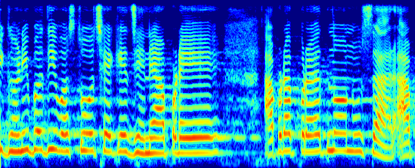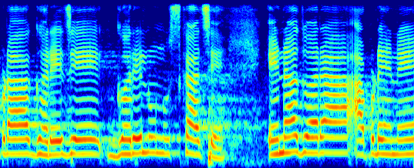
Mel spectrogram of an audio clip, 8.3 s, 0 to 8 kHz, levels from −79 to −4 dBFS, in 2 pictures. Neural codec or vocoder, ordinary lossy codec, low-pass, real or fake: none; none; 7.2 kHz; real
